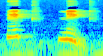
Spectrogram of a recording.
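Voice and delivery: "Picnic" split into two beats; "picnic" with a gap in the middle; syllable by syllable. Shown as a demonstration. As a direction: say "picnic" as पिक, pause, निक. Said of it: "इसके टू syllables हैं".

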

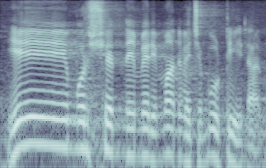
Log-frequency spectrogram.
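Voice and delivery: ordinary talk

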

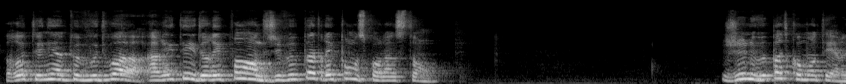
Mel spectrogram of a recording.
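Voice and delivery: loud, sharp telling-off of the class; stern scolding. Real, not acted. Teacher scolds students who keep answering, loudly. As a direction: raise your voice and scold them firmly. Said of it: "cette hyperactivité?".

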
